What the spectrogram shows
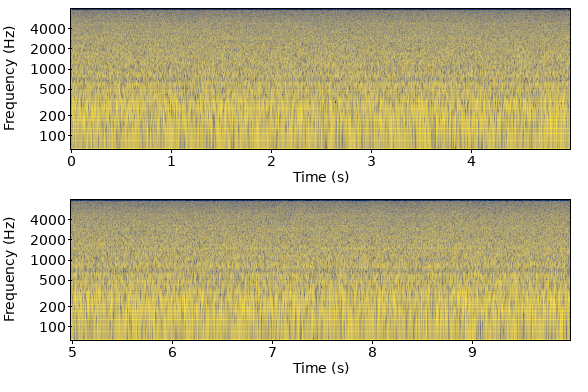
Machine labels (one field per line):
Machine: fan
